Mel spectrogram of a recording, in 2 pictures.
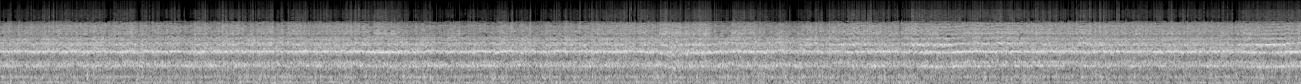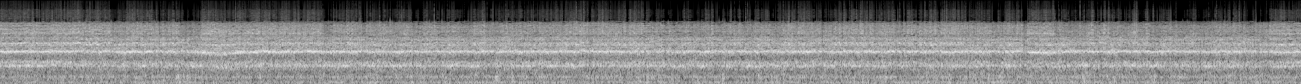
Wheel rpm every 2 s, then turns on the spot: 230, 230, 230, 230, 230, 230, 230, 230, 230, 240, 230, 230, 230.
none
